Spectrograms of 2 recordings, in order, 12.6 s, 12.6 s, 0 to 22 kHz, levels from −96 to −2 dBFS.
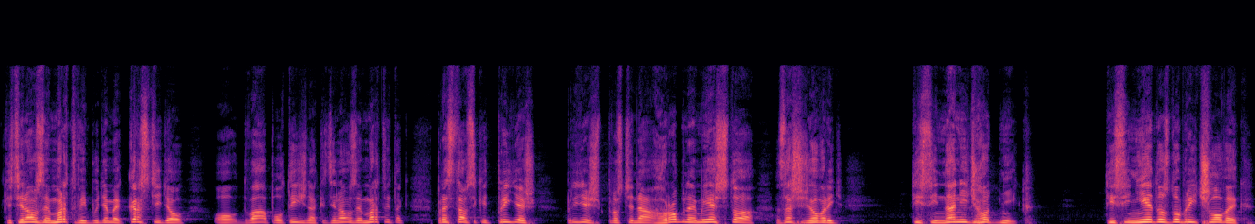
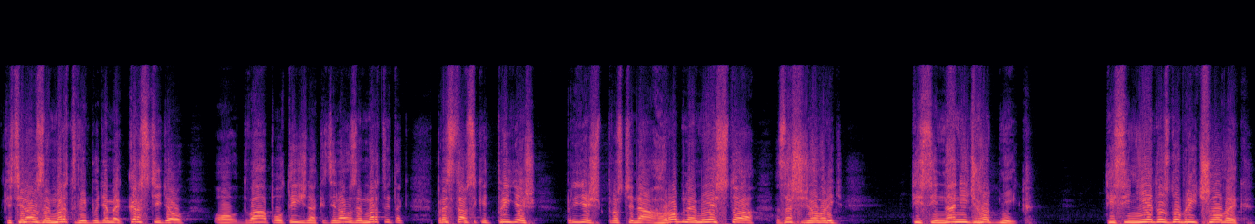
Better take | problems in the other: first | distortion; heavy; 6 dB below the speech

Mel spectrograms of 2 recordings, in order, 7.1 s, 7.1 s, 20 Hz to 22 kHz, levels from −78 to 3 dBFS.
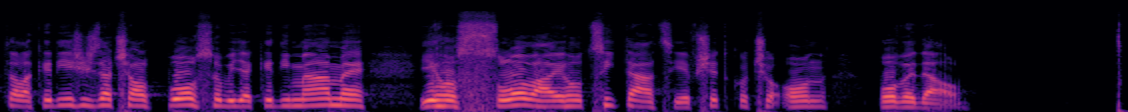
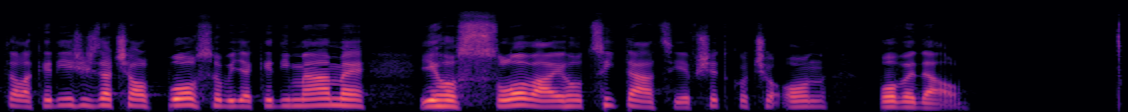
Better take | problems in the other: second | distortion; slight; 10 dB below the speech

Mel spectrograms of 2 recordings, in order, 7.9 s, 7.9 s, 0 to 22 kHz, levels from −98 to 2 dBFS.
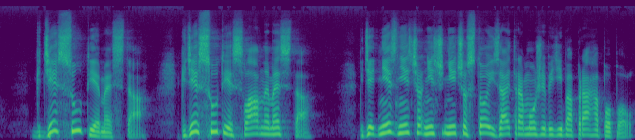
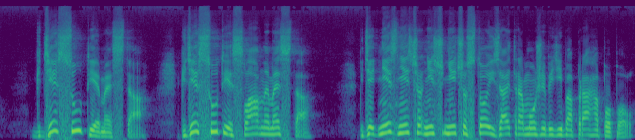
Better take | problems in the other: first | distortion; slight; 10 dB below the speech

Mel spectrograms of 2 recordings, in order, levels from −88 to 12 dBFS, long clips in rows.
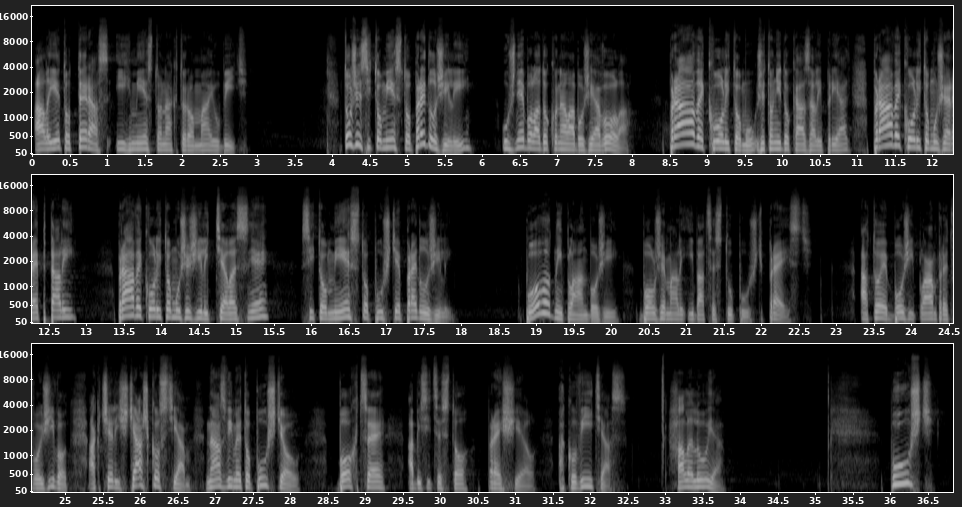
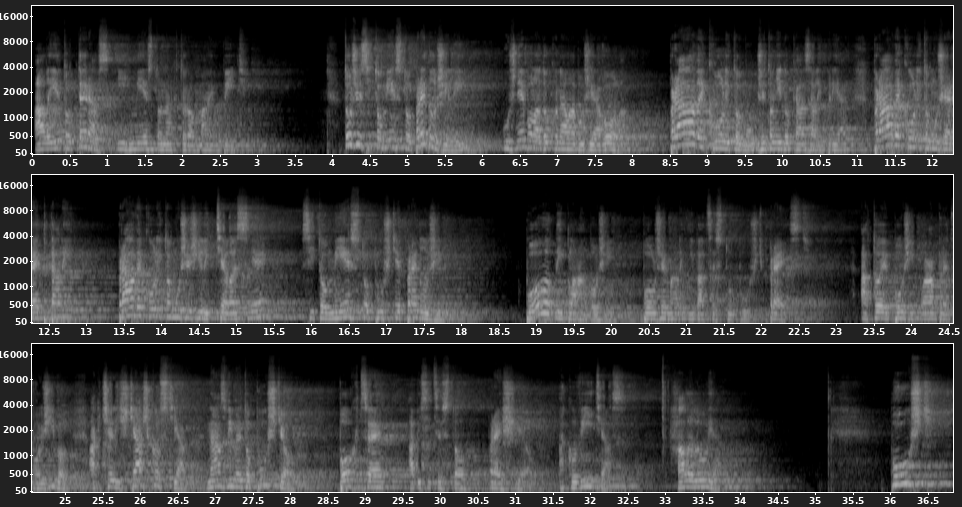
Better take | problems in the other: first | room echo; slight; dies away in 2 s

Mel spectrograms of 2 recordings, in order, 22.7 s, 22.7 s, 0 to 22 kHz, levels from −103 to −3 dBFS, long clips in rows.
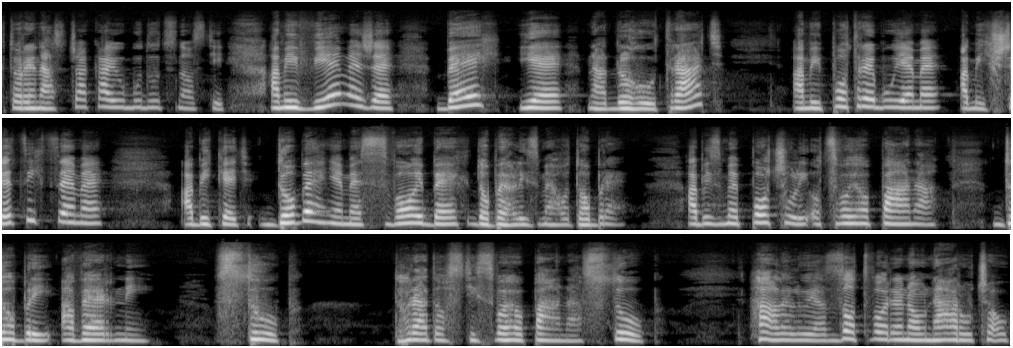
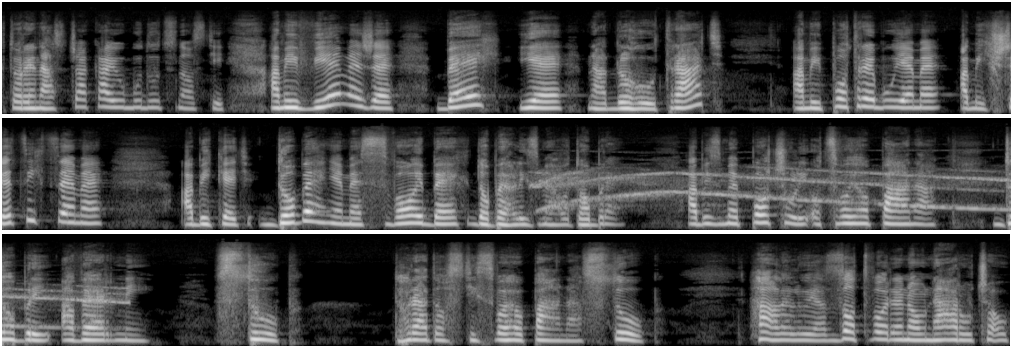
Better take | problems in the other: first | siren; noticeable; from 12 to 16 s; peak 8 dB below the speech

